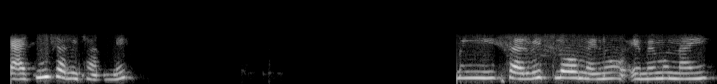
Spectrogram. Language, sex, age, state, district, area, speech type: Telugu, female, 18-30, Telangana, Nagarkurnool, urban, conversation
